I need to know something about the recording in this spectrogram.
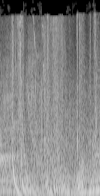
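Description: A blast booms and crackles.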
